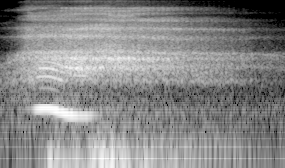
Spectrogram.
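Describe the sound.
A deep breath during a guided breathing exercise, heard mostly as one long, airy exhale that swells and then slowly fades over about two and a half seconds, with a brief voiced tone near its start and no talking.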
